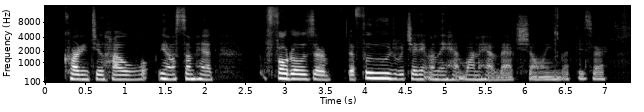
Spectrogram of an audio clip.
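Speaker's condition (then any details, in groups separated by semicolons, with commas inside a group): No condition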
